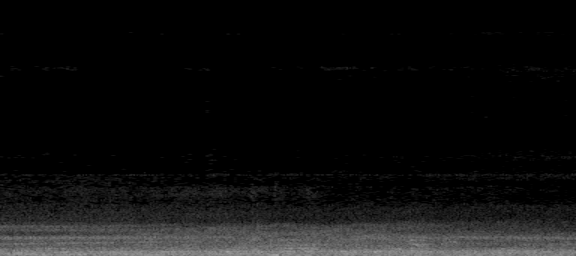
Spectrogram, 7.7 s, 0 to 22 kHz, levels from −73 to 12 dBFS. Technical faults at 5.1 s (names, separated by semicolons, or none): WMA compression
